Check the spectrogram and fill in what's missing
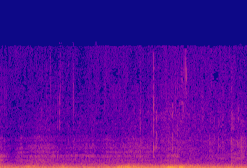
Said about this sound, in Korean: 비가 오려는지 바깥에서 은은한 천둥 소리가 우르릉 우르릉 들려오고 있었지만 인기척은 없었다.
